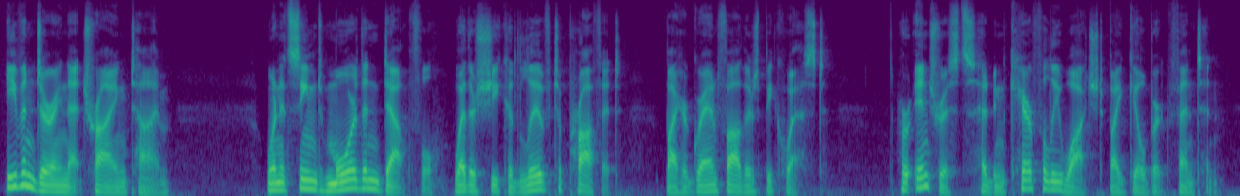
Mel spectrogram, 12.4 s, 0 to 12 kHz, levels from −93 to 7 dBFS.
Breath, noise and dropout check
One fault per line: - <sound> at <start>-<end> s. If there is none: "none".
none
